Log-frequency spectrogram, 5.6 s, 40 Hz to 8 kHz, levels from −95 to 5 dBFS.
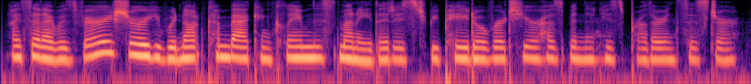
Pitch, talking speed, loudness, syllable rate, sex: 205 Hz, 310 wpm, -18 LUFS, 6.5 syllables/s, female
